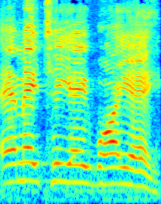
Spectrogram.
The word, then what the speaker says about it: Mataya: How do you pronounce M-A-T-A-Y-A? Right, Mataya.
